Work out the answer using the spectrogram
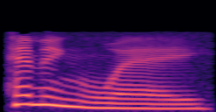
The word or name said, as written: Hemingway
